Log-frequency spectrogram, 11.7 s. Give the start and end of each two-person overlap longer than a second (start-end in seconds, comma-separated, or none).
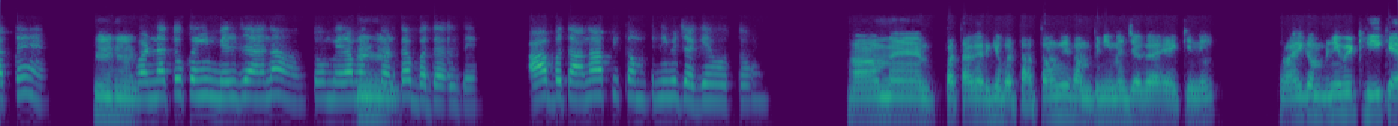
none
